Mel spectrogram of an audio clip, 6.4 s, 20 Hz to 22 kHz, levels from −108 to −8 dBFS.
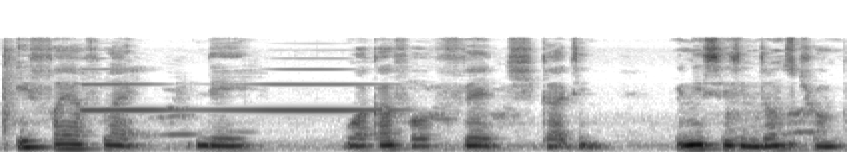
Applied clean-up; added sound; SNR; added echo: none; Wind instrument, woodwind instrument; 18 dB; reverberation time 0.2 s.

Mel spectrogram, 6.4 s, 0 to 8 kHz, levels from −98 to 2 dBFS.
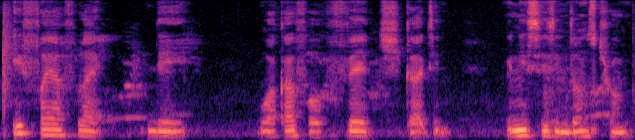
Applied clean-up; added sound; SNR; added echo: none; none; none; none.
